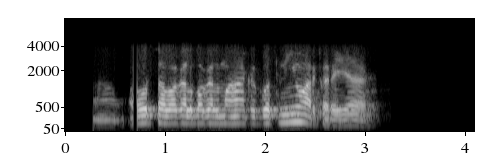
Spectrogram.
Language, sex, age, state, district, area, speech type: Maithili, male, 45-60, Bihar, Madhepura, rural, conversation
